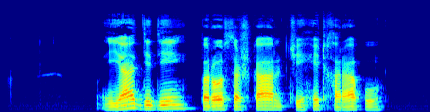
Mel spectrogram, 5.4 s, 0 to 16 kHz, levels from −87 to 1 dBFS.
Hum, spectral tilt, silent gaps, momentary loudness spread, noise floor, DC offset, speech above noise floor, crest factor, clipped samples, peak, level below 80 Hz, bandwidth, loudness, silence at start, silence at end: none; -5.5 dB/octave; none; 11 LU; -79 dBFS; under 0.1%; 55 dB; 22 dB; under 0.1%; -2 dBFS; -56 dBFS; 10 kHz; -24 LUFS; 1.3 s; 0.65 s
